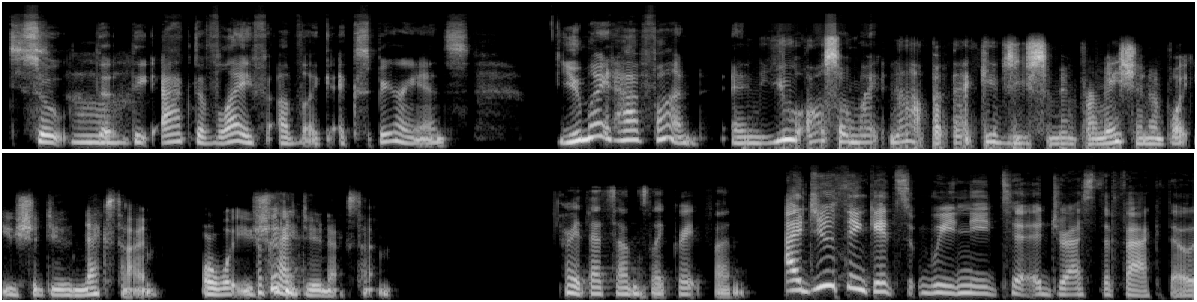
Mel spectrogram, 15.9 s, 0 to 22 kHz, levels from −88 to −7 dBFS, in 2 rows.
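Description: From 4.95 s, just after "you might have fun", the speech shows a call bitrate drop lasting until 12.97 s, where "I do think it's" follows. The falling bandwidth estimate forces the encoder to code far more coarsely, and the top end is trimmed from 20 kHz to 8 kHz, so the voice turns muffled and rough. For about 2 s at the worst point the texture is watery, which fits a rate near 6 kbps, down from roughly 40 kbps.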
